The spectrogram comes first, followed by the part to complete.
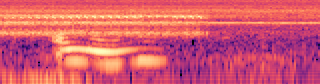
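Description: Insects buzzing steadily at a high pitch, most of the buzzing stopping abruptly about one and a half seconds in and leaving one thin high tone. A person's voice is heard briefly in the middle.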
